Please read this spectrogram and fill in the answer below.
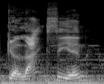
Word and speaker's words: Galaxian: Galaga, because it was a sequel to Galaxian. Again, emphasis on the second syllable. Galaxian, Galaga.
